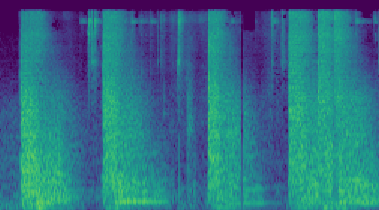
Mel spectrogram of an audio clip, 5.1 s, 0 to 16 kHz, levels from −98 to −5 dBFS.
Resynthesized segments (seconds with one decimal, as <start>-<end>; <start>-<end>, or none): 2.1-2.9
